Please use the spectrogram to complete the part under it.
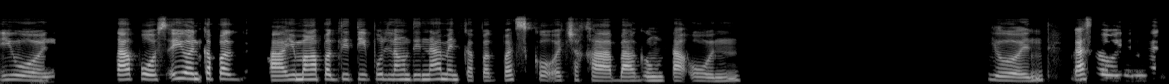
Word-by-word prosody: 'yon. 200 -5 -2 0.7
Tapos 230 0 +4
ayon 260 0 +5
kapag, 255 -2 +3 0.4
ah, 200 0 +6
yung 225 +1 +1
mga 230 0 +5
pagtitipon 235 0 -2
lang 225 +1 0
din 225 0 -4
namin 235 -1 +1
kapag 180 -2 -7
Pasko 205 -1 0
at 190 - -17
tsaka 180 -4 +1
bagong 180 0 -2
taon. 170 0 -3 2.5
'Yon, 180 -6 -2 0.4
kaso 235 +2 +3 0.2
yun 415 -1 -15
nga 415 - -6
220 Hz, 110 wpm, -24 LUFS, 180-235 Hz, 2.5 s, ah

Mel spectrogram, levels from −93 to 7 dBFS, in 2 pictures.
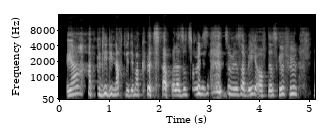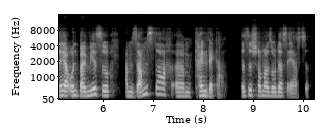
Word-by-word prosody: Ja, 255 +7 +3 0.3
die 245 +4 +2
die 265 -1 -1
Nacht 240 +1 0
wird 215 -1 -2
immer 225 +1 -1
kürzer 485 - +3
oder 220 0 +3
so 240 +3 -2
zumindest 255 +4 0 0.3
zumindest 245 -3 -1
habe 235 -3 +3
ich 255 +1 +1
oft 205 -1 -1
das 210 0 -1
Gefühl. 265 +2 0 0.3
Na 200 -1 +3
ja, 200 -1 +7
und 195 +1 0
bei 185 -1 +5
mir 220 +7 +2
ist 250 - -6
so 200 -1 0 0.3
am 175 0 -6
Samstag, 255 - -1
ähm, 180 -1 -5
kein 200 -1 0
Wecker. 160 - -2 0.3
Das 180 +3 -5
ist 220 -1 +1
schon 200 -3 -1
mal 190 -2 0
so 180 0 -2
das 180 -1 -1
1. - - -9
220 Hz, 205 wpm, -23 LUFS, 195-250 Hz, 0.3 s, ja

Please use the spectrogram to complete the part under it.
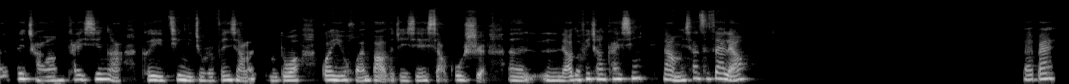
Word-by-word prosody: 非 255 0 +4
常 185 -6 -2
开 220 +2 -3
心 245 +4 +5
啊， 155 - -4 0.2
可 200 - 0
以 190 -2 +5
听 195 +3 +4
你 175 - +1
就 185 0 -3
是 170 - -6
分 200 +4 +1
享 200 -2 0
了 - - -5
这 180 - -24
么 175 - -5
多 185 0 +2 0.2
关 205 -1 +5
于 195 - +3
环 200 -1 -1
保 190 -1 -1
的 - - -9
这 175 -4 -6
些 180 +2 -2
小 - - -1
故 205 - 0
事， - - -2 0.2
嗯， 185 +1 -1 0.2
嗯， 180 -1 +1
聊 180 +1 +1
得 205 - +2
非 255 - +3
常 245 -2 +3
开 250 +1 +3
心， 275 +2 0
那 235 - 0
我 - - +2
们 185 +2 +3
下 275 +6 -3
次 255 -1 -3
再 265 -1 +1
聊。 245 +2 +1 2.7
拜 220 - -2
拜。 255 +3 +1
205 Hz, 245 characters per minute, -22 LUFS, 185-245 Hz, 2.7 s, 心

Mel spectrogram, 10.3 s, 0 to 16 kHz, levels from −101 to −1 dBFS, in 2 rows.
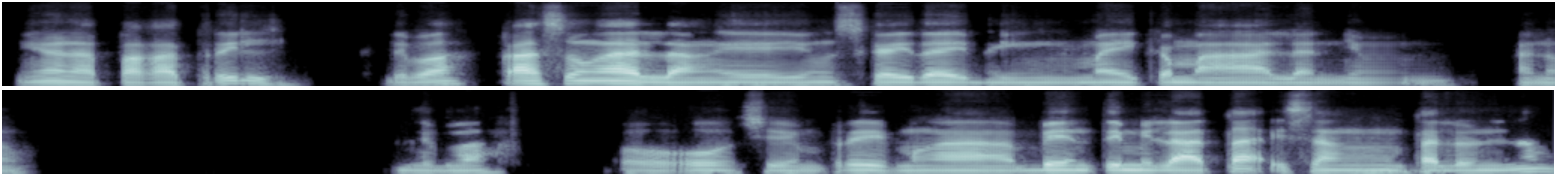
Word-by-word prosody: Yan, 115 -1 +1
napaka-thrill, 100 +3 -1 0.3
'di 100 - -6
ba? 115 +3 +1
Kaso 120 +2 +3
nga 130 - +9
lang 95 -4 +2
eh, 100 0 -2
yung 100 0 -6
skydiving 95 -3 0
may 95 +1 -2
ka-mahalan 90 -2 -1
yung 85 -1 -10 0.4
ano 85 -1 -8 1.2
Di 95 -1 -7
ba? 95 - -1 0.5
Oo 90 +3 -2
siyempre 95 +1 -4 0.2
mga 95 0 0 0.3
20 105 0 +3
mil 100 -1 +1
ata 125 +6 +3
isang 105 -2 0 0.2
talon 95 0 +1
lang. 130 +2 -3
100 Hz, 145 wpm, -24 LUFS, 95-105 Hz, 1.2 s, nga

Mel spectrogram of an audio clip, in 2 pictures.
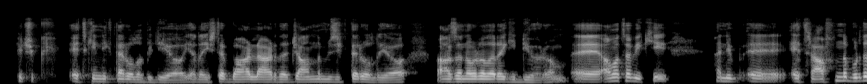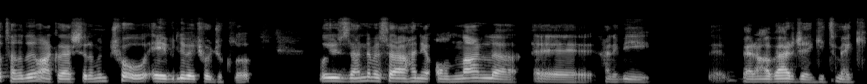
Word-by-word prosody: küçük - - -6 0.2
etkinlikler 135 -1 -2
olabiliyor 105 -3 -3
ya 115 - -6
da, 115 - -2
işte, 110 - -2
barlarda 115 -1 +1
canlı 120 0 -2
müzikler 115 0 -3
oluyor. 105 -2 -2 0.3
Bazen 130 +1 +1
oralara 125 -1 +4
gidiyorum. 110 - -7
Eee, 120 0 +5
ama 165 - +1
tabii 165 -3 0
ki, 85 -1 -3 0.4
hani, 145 -2 -4
b - - -23
eee 70 0 -2
etrafımda 165 +9 -1
burada 160 +4 +2
tanıdığım 150 -1 +1
arkadaşlarımın 135 +2 +2
çoğu 145 -2 +2
evli 140 0 +4
ve 135 -2 +6
çocuklu. 130 -2 -4 0.7
Bu 155 - +4
yüzden 150 0 +4
de - - +1
mesela 150 -3 +3
hani 150 -2 +1
onlarla, 135 -1 +2 0.2
eee, 115 -1 -3
hani 115 -2 -9
bir, 115 -4 -7 0.7
eee, - - -16 0.2
beraberce 125 0 +2
gitmek 125 +1 -6
125 Hz, 140 wpm, -23 LUFS, 115-145 Hz, 0.7 s, ve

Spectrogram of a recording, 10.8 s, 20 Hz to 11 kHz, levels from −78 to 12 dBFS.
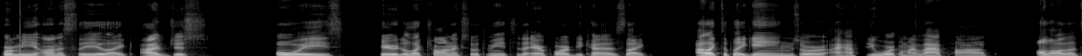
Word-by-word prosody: for 145 -1 +5
me, 135 0 +2
honestly, 130 0 -1
like, 110 -2 -2
I've 140 -1 +3
just 130 -1 -6 0.7
always 140 -2 +3 0.4
carried 140 -2 +4
electronics 130 0 -1
with 125 -1 -6
me 125 -1 -5
to 125 - -17
the - - -2
airport 115 0 0
because, 115 -2 -3
like, 105 -6 0 0.5
I - - +6
like 160 0 +8
to 155 - -2
play 145 -3 +2
games 130 -1 -1
or 120 -2 0
I - - -1
have 130 +1 -5
to 130 - -31
do 130 - -3
work 130 -1 +1
on 125 - -8
my 110 - -3
laptop 115 -1 -2 0.5
a 120 - +3
lotta 115 0 +1
the 105 - -21
130 Hz, 185 wpm, -23 LUFS, 115-135 Hz, 0.7 s, like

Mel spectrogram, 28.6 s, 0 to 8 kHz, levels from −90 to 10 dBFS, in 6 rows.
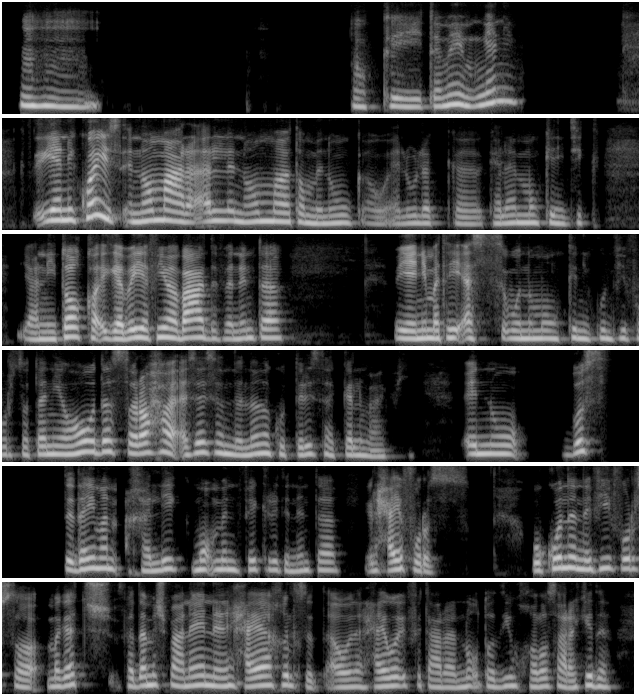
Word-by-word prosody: اهم. 230 -2 +1 1.9
أوكي 205 0 -3
تمام، 235 +6 +2
من 335 +5 +1 1.1
يعني 275 +1 +5
كويس 360 +3 +5
إن 235 -2 +1
هم 270 +2 +5
على 245 -4 +6
الأقل 255 +4 0
إن 240 -3 +1
هم 240 +1 +3
طمِّنوك 200 -3 -2
أو 180 -2 -14
قالوا 190 +2 -8
لك 190 -3 -9
كلام 195 +2 -3
ممكن 205 -1 -2
يدّيك 190 +2 -11 0.4
يعني 195 0 -1
طاقة 255 0 +4
إيجابية 205 +4 +5
فيما 245 0 +4
بعد، 230 0 +6
فإن 200 0 -4
أنت 230 +1 0 0.8
يعني 215 -1 +4
ما 215 - +5
تيأس، 215 -1 -1
وإن 210 0 0
ممكن 210 +1 -1
يكون 205 +1 -4
فيه 215 - -7
فرصة 205 0 -10
تانية، 220 +2 +1
وهو 255 +6 +4
ده 285 - +2
الصراحة 265 -1 +2
أساسًا 260 +4 -1
اللي 225 -5 +1
أنا 230 +5 +1
كنت 215 -4 -8
لسّه 220 +1 -4
هاتكلّم 195 0 -4
معاك 160 -2 -8
فيه، 170 +3 -35 0.4
إنه 230 0 +1 0.3
بُص 280 +7 -3 0.7
دايمًا 255 +3 +2
خلّيك 230 +5 -3
مؤمِن 240 +1 0
فكرة 230 0 -7
إن 195 - -5
أنت 220 +1 -5 0.2
الحياة 215 +3 +1
فُرَص 200 -9 -9 0.4
وكون 265 +8 +3
إن 255 -4 +3
في 270 +3 -3
فرصة 255 -6 -3
ما 215 0 -2
جاتش، 260 +3 -4
فده 220 +2 -1
مش 255 +1 -1
معناه 230 +2 +1
إن 245 -2 +2
الحياة 230 +1 +2
خلصت 240 -7 -6
أو 190 +1 -3
إن 200 - -3
الحياة 205 +2 -2
وقفت 230 0 -4
على 190 -1 -4
النقطة 210 +3 -6
دي 205 +3 -4
وخلاص 215 -1 -5
على 190 -2 -3
كده 210 -3 -2
220 Hz, 165 wpm, -20 LUFS, 205-245 Hz, 1.9 s, على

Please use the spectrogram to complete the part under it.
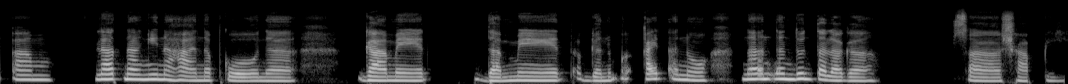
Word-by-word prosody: uhm, 215 -2 -1 0.4
lahat 240 +1 +3
ng 235 -1 +4
hinahanap 185 -4 0
ko 170 -2 0
na 165 -1 -1 0.7
gamit, 180 -2 +2 0.4
damit, 180 -1 +1 0.2
gano 175 +3 -2
a 270 - -8
kahit 255 +1 0
ano 200 -5 0 0.3
na 245 +1 +4
nandoon 250 0 +3
talaga, 175 -5 0 0.8
sa 165 -3 -2
Shopee. 165 0 -7
185 Hz, 95 wpm, -20 LUFS, 175-230 Hz, 0.8 s, ng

